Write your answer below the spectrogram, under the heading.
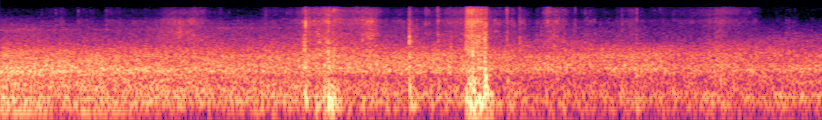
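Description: Cardboard packaging rustling and tearing as it is pulled off a stainless steel exhaust silencer. Two sharp knocks come about one and a half and two and a half seconds in as the silencer is handled.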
